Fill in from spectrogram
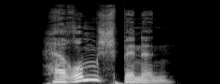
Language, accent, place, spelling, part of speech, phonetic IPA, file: German, Germany, Berlin, herumspinnen, verb, [hɛˈʁʊmˌʃpɪnən], De-herumspinnen.ogg
- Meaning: 1. to spin around 2. to act strange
